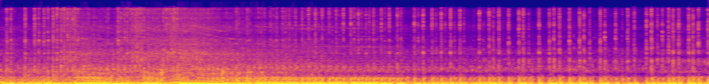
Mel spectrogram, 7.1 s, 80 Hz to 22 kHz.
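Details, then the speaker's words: 2001 Harley Sportster 883 with a slip-on pipe, cold start at about 30 degrees on choke: loud barking V-twin settling into a choppy, uneven lope; exhaust too loud, owner suspects a vacuum leak causing rough running. "so that's too loud for me I think it doesn't sound bad a lot of people probably listen to and be like hell yeah brother sounds great but a little too too loud for me"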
